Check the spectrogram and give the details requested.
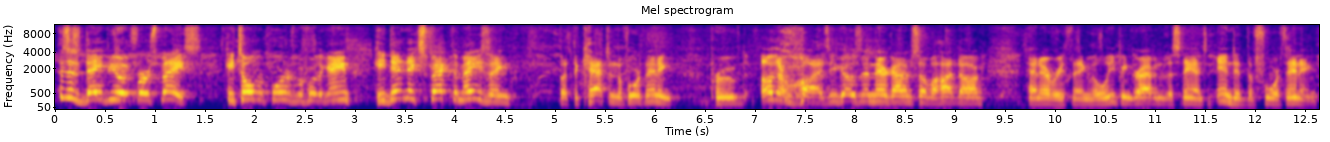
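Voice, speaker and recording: A man anchoring a television sportscast in a playful, conversational way, reading highlights and bantering with a co-host. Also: fairly quick. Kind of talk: upbeat scripted sportscast narration with banter.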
